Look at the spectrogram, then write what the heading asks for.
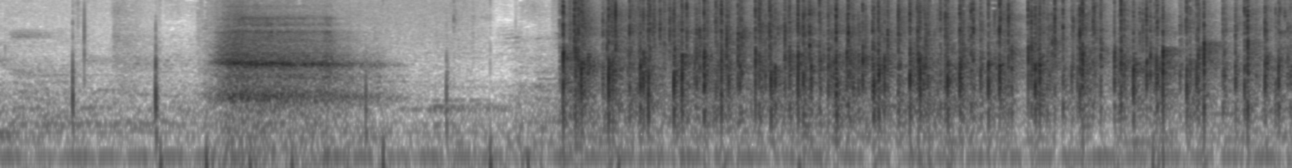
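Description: A brief vocal sound about a second and a half in, then a group clapping from about four seconds in, many hands at once in steady applause.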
